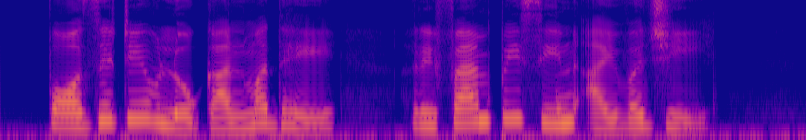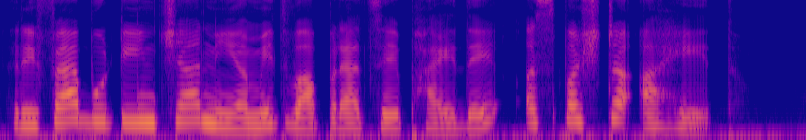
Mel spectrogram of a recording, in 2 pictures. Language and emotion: Marathi, neutral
